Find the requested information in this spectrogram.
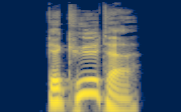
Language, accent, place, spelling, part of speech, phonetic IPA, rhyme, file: German, Germany, Berlin, gekühlter, adjective, [ɡəˈkyːltɐ], -yːltɐ, De-gekühlter.ogg
- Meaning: inflection of gekühlt: 1. strong/mixed nominative masculine singular 2. strong genitive/dative feminine singular 3. strong genitive plural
